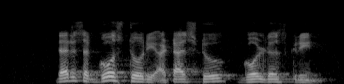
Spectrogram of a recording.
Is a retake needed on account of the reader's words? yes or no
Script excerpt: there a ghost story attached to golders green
yes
